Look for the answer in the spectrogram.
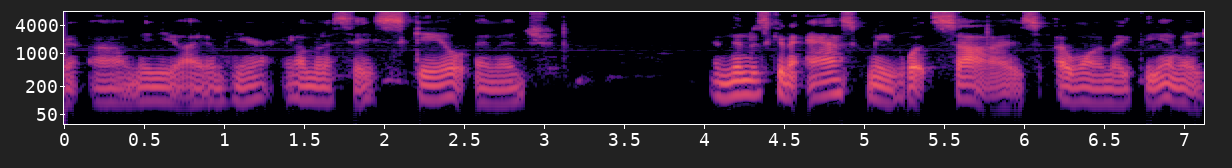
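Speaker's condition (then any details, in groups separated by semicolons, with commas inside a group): No condition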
